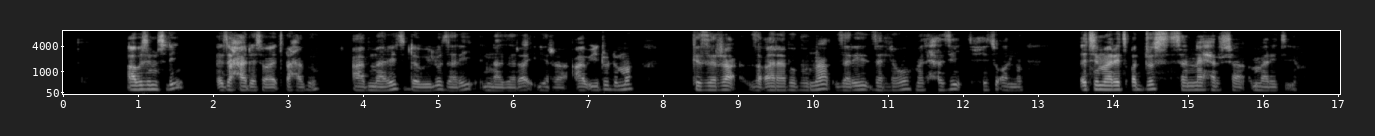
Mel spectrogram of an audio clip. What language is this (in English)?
Tigrinya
